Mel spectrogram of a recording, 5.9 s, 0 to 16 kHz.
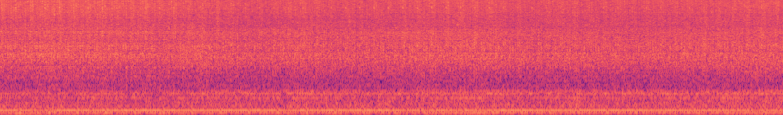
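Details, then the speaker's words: Lamborghini V12 with carburettors, idling while a rich mixture screw is adjusted by ear: deep even idle, the tone lowering slightly as the mixture is leaned, with popping from the cylinder trying to work; idle tone change during mixture adjustment. "I have to listen to the tone of the engine to hear every Screw As I adjust it you hear the Tone's gone down that that popping is the cylinder trying to work"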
